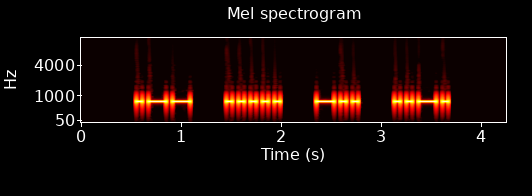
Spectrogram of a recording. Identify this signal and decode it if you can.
Morse code, heard as a keyed tone, about 20 wpm, spaced as for 15 wpm, 700 Hz. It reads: W5DF
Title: USA Call Signs - 4 Characters - 2x Character Spacing - 20wpm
